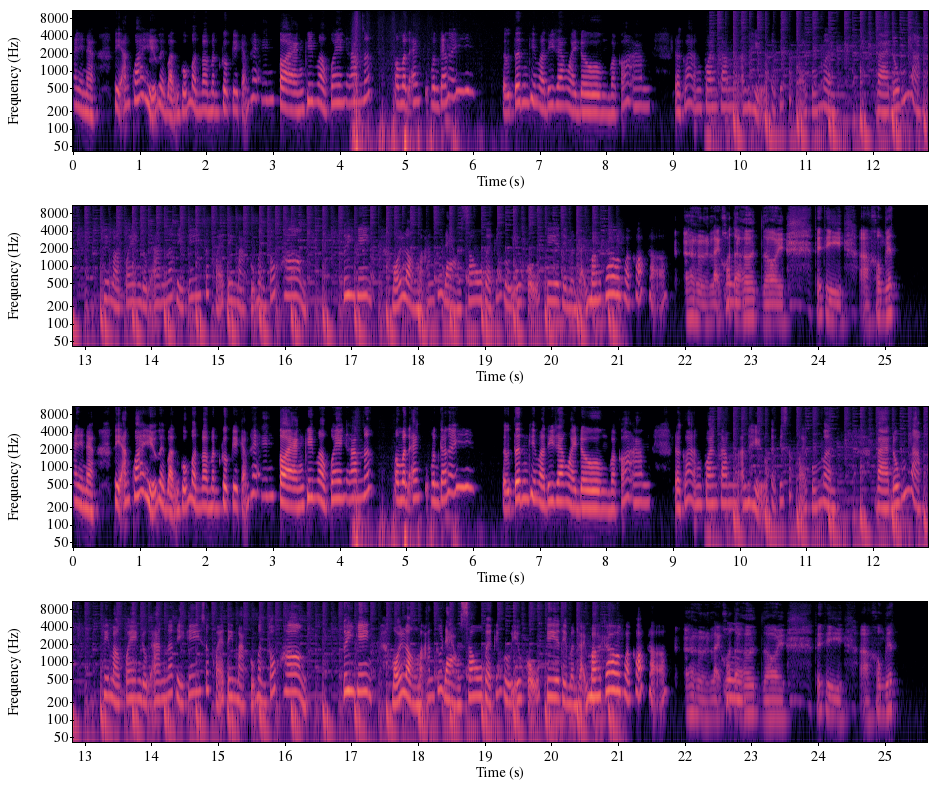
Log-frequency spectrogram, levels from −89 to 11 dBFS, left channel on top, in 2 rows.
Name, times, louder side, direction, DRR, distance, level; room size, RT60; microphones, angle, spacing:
voice 1, 0.0-4.5 4.8-6.0 6.4-12.8 13.3-16.4 16.9-21.7 22.6-22.9, right 6 dB, 50° right, 0.4 m, -30 dB
sound 1, 4.1-6.5, left 2 dB, 85° left, 1.1 m, -41 dB
sound 2, 9.5-21.1, equal, 10° left, 1.9 m, -40 dB
voice 2, 22.0-25.1, left 3 dB, 55° left, 1.2 m, -36 dB
7.6 x 4.1 x 5.1 m
head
